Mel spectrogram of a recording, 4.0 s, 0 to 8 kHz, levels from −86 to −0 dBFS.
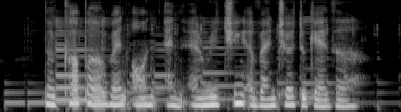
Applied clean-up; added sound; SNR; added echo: classical method log-MMSE.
